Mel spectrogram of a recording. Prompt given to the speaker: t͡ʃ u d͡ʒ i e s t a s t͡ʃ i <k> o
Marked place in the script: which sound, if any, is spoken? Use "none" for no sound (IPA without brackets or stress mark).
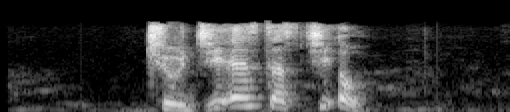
ʔ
